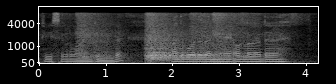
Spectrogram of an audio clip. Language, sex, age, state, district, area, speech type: Malayalam, male, 30-45, Kerala, Idukki, rural, spontaneous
